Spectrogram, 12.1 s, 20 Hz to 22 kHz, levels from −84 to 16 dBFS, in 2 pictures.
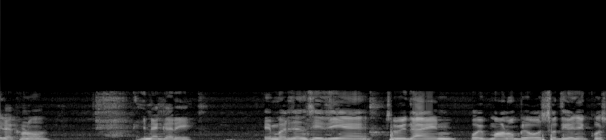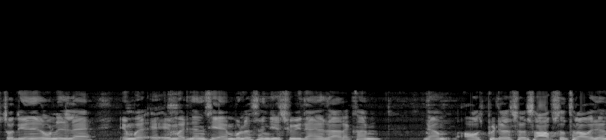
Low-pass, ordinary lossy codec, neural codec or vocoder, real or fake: none; none; none; real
